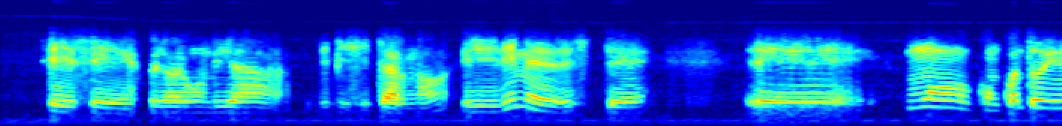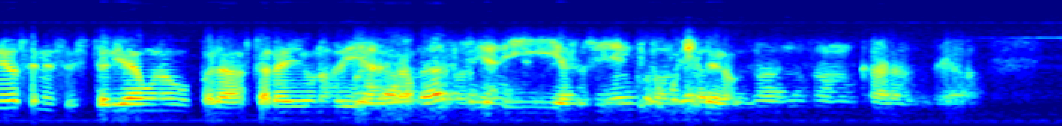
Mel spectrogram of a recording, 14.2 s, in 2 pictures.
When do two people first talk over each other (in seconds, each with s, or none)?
9.4 s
